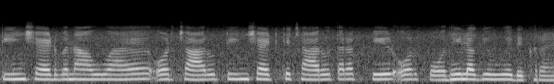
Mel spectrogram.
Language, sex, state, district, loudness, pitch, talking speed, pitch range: Hindi, female, Chhattisgarh, Raigarh, -15 LUFS, 235 Hz, 205 wpm, 230-240 Hz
